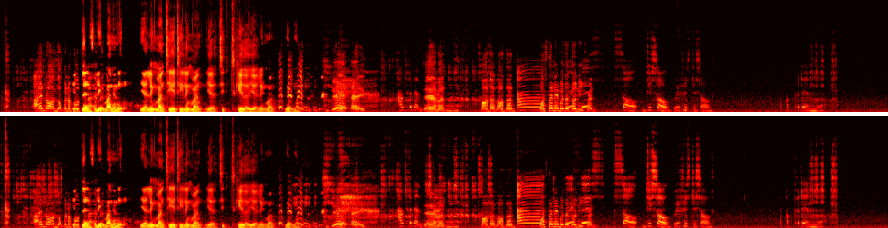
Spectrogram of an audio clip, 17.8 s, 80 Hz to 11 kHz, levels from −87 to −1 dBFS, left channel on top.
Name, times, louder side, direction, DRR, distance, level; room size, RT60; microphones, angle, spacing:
voice 1, 0.0-0.7 5.8-9.8 10.3-10.9 11.3-11.9 12.3-14.3 15.7-16.8, right 4 dB, 70° right, 6.0 m, -43 dB
voice 2, 0.7-2.4 5.4-6.1 6.6-7.3 8.5-8.9 9.6-10.3 10.8-11.9, left 3 dB, 75° left, 2.4 m, -36 dB
voice 3, 1.6-2.4 2.8-4.5 4.8-5.5, left 3 dB, 25° left, 0.4 m, -26 dB
head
